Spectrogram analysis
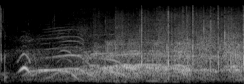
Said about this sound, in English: It's not come out yet, so the applause is probably previous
